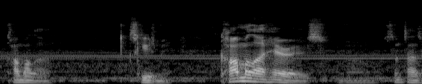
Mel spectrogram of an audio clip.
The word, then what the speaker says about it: Kamala: I don't remember, it's not Kamala, it's Kamala. Excuse me. Kamala Harris. Sometimes hard to pronounce it. I used to say Kamala. It's actually Kamala.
